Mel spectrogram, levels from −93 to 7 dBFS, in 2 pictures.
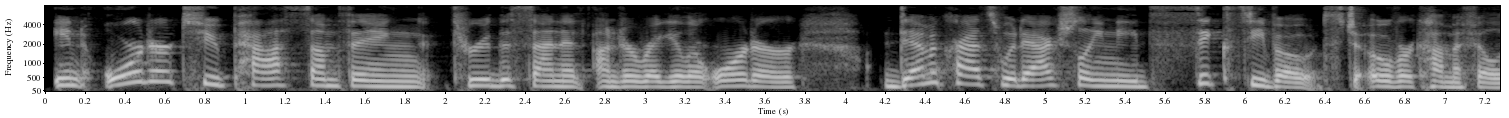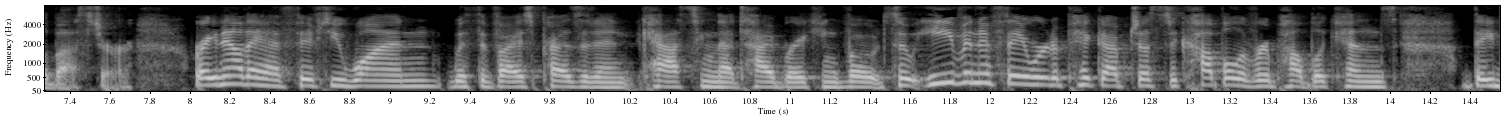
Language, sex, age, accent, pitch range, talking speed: English, female, 30-49, American, 190-245 Hz, 200 wpm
